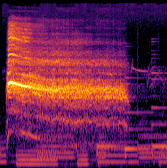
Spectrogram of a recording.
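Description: A Red-tailed Hawk gives one hoarse, rasping scream that starts high and slides slowly downward for about a second and a half, over soft background music.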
